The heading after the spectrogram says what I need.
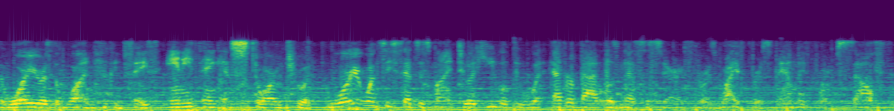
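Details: Adult man speaking; normal fluent speech.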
